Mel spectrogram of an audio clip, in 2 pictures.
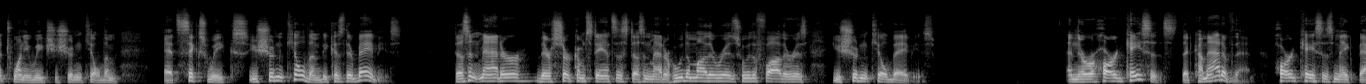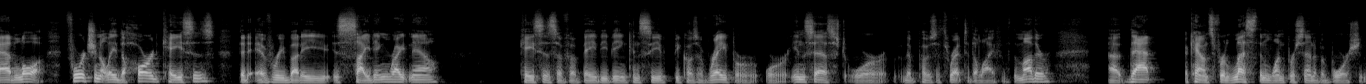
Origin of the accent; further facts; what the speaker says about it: New York City, New York, United States; being a New Yorker myself, I'm in New York all the time. I've lived in New York for a long time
